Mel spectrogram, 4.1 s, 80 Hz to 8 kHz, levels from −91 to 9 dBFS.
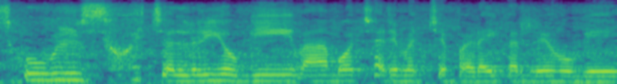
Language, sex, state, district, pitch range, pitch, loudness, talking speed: Hindi, male, Maharashtra, Gondia, 150-165 Hz, 165 Hz, -13 LUFS, 205 wpm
